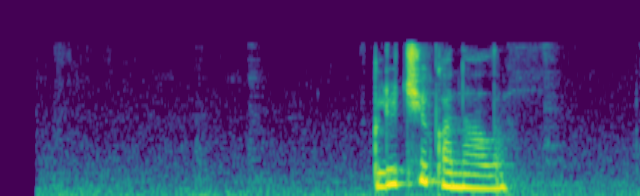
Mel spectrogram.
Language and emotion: Russian, neutral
